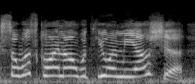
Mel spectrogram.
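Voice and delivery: high, put-on prying official voice; fake-sweet nosy question; mock caseworker. Voicing the caseworker.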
